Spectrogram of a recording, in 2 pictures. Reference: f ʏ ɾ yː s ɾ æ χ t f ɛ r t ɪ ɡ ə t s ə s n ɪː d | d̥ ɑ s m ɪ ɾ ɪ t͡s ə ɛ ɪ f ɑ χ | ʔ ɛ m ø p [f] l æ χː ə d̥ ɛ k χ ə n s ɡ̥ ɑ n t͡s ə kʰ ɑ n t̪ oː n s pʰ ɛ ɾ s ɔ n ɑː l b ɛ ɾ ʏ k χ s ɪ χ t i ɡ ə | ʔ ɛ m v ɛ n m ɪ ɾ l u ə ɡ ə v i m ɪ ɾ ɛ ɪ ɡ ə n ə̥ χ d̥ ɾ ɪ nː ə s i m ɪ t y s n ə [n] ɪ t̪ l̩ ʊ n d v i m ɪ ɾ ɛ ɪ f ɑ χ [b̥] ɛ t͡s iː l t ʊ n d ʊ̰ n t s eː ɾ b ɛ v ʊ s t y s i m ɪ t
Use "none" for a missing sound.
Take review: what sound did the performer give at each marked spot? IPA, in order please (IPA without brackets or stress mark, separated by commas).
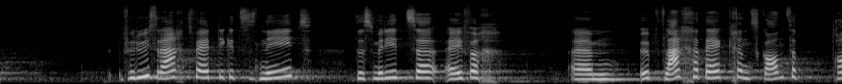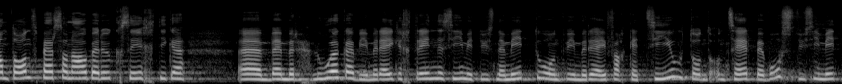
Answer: f, m, ɡ̥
